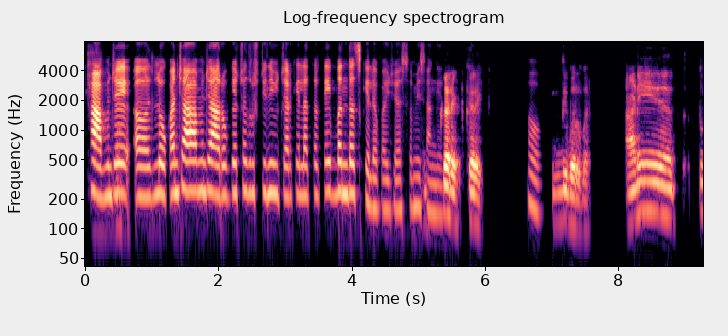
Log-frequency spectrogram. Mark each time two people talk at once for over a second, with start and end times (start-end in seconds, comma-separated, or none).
none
